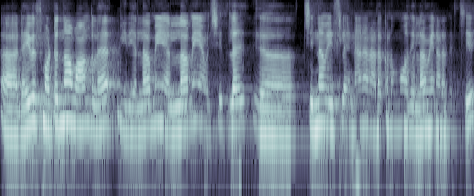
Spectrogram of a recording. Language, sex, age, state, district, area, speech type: Tamil, female, 45-60, Tamil Nadu, Cuddalore, rural, spontaneous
